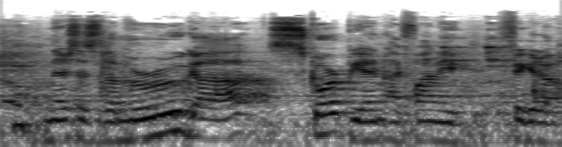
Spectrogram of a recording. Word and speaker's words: Moruga: uh Carolina Reaper and there's this is the maruga Scorpion I finally figured out how to say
